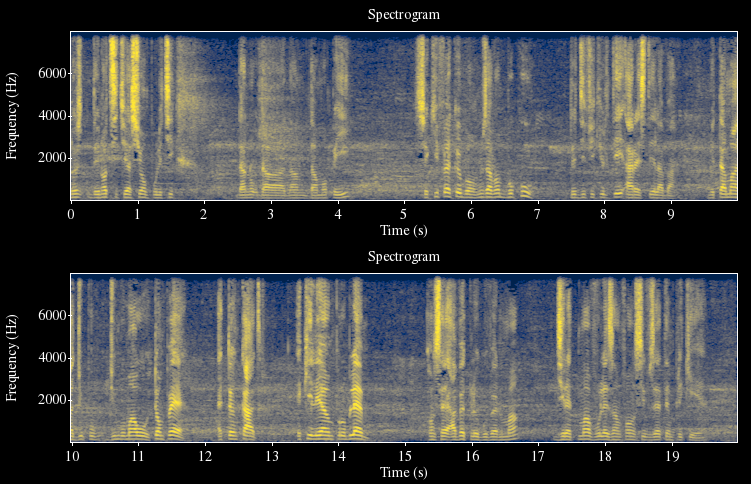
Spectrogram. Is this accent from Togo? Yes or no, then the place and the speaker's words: yes; Togo; Je viens du Togo, moi. Du Togo. Je suis togolais.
